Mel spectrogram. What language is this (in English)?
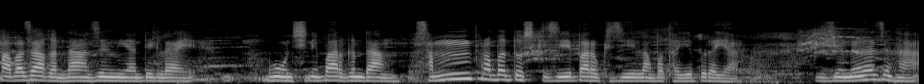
Bodo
